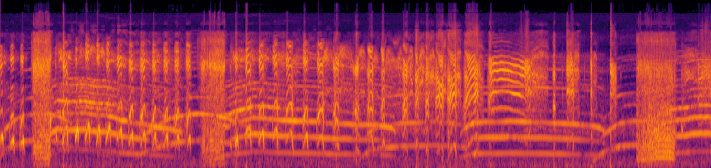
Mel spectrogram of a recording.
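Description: Fighting cats trade long, wavering yowls broken by sudden harsh hisses and spits.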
